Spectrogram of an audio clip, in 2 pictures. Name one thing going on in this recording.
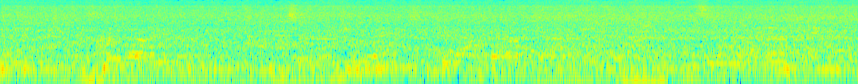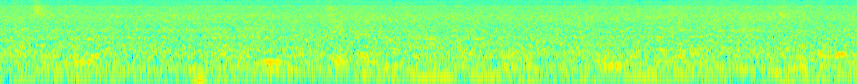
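Water rushes and churns loudly and steadily.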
